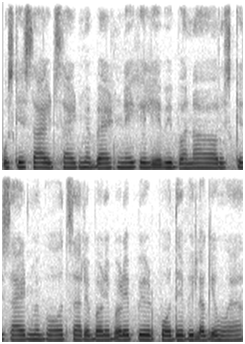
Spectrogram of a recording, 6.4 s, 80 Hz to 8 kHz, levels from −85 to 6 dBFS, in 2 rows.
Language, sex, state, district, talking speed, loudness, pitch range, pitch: Hindi, female, Chhattisgarh, Bilaspur, 205 wpm, -14 LUFS, 215-225 Hz, 220 Hz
